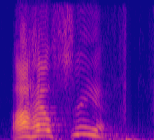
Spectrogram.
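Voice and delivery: high, loud, drawn-out confession; cried-out confession. Acted. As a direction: cry it out slowly, as a preacher quoting a sinner. Prodigal son's confession, acted out.

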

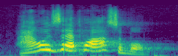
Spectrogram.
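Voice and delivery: high and loud disbelief; incredulous. Real, not acted. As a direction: throw up your hands in disbelief. Daughter laughs at spanking.

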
